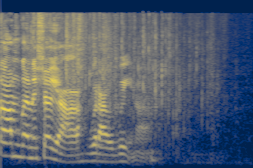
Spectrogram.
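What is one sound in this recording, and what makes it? A young woman speaks close by in a drawn-out voice.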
